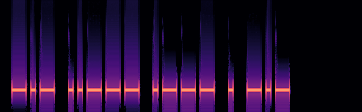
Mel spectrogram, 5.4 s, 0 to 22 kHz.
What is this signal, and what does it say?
Morse code, heard as a keyed tone, about 17 wpm, 700 Hz. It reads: K2JEK
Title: USA Call Signs - 5 Characters - 17wpm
